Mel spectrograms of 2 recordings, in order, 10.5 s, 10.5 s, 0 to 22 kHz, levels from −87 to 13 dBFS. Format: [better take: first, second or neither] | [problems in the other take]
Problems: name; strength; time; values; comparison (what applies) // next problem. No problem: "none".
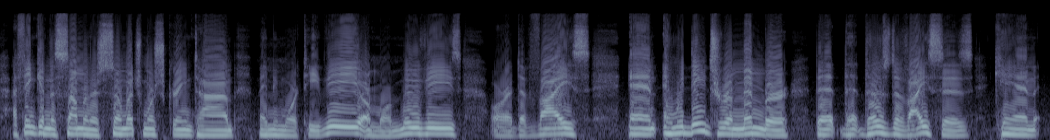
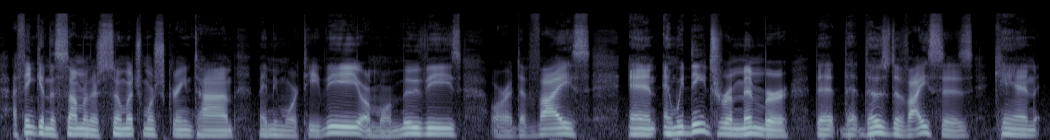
second | distortion; heavy; 20% of the sound clipped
